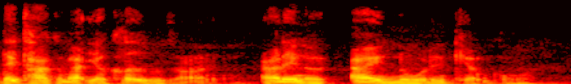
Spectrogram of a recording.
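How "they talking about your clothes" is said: quiet, hushed half-whisper. Retelling what a woman walking with them half-whispered: imitating a half-whisper. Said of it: "whispered to me".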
